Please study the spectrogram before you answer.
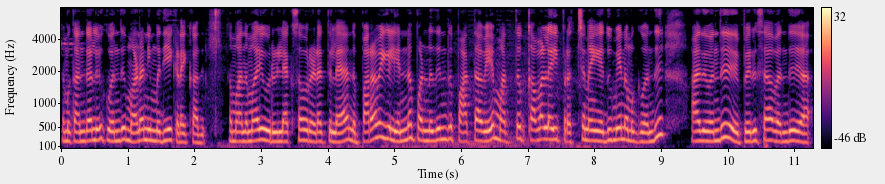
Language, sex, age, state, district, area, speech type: Tamil, female, 18-30, Tamil Nadu, Chennai, urban, spontaneous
